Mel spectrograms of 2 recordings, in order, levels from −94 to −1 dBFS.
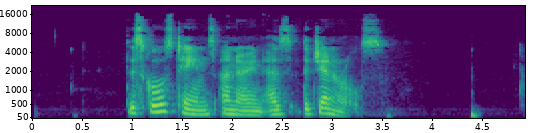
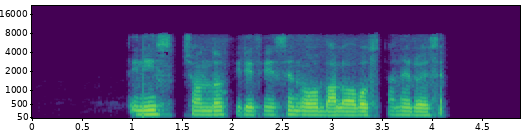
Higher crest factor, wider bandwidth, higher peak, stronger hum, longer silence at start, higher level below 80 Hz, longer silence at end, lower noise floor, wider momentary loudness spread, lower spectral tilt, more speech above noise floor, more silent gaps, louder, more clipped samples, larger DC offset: about the same, 22 dB vs 20 dB; first, 16 kHz vs 8.2 kHz; about the same, -2 dBFS vs -4 dBFS; neither; about the same, 0.95 s vs 1 s; second, -66 dBFS vs -58 dBFS; second, 0.5 s vs 0.75 s; second, -82 dBFS vs -86 dBFS; first, 21 LU vs 8 LU; second, -3 dB/octave vs -6 dB/octave; second, 61 dB vs 65 dB; neither; about the same, -20 LUFS vs -22 LUFS; neither; neither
